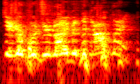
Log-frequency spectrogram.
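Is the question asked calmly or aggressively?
aggressively. The question is shouted in an aggressive way.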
